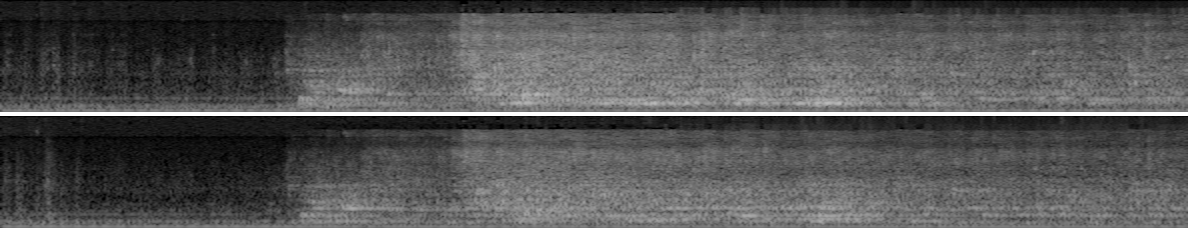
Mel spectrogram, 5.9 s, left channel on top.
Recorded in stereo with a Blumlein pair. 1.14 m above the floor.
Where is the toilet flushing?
50° left, 6 m.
